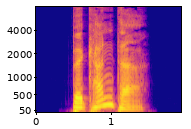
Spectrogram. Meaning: 1. comparative degree of bekannt 2. inflection of bekannt: strong/mixed nominative masculine singular 3. inflection of bekannt: strong genitive/dative feminine singular
- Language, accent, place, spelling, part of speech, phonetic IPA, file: German, Germany, Berlin, bekannter, adjective, [bəˈkantɐ], De-bekannter.ogg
